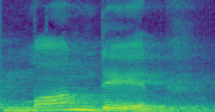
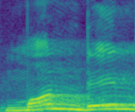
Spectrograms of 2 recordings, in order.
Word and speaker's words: mundane: If you press it for several times, you'll get the sound like mundane. Mundane beli kahin ki padibi? Mark it. It is written like MUHNDAYN, and exactly there are two syllables.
